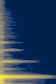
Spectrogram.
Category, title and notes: Instrument samples > Other
pop from tube shaped like a candy cane
basically it's a candy cane shaped tube with candy in it (before i ate it) and i opened it to make the popping sound. it has a pitch to it so it makes an interesting starting place for making a sampled instrument.
tube, skittles, cane, pop, candy, sample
